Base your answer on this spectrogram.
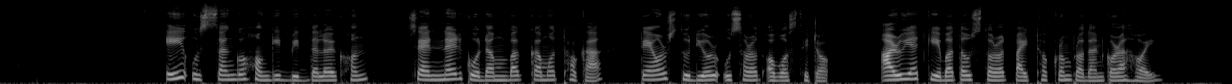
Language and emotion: Assamese, neutral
